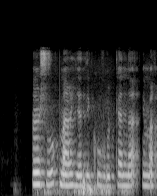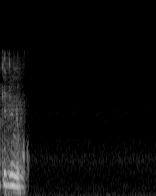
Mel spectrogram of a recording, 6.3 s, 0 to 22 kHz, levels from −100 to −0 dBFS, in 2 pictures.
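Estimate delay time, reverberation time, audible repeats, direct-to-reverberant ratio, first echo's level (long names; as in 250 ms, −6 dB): 89 ms, no reverb audible, 1, no reverb audible, −14.0 dB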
